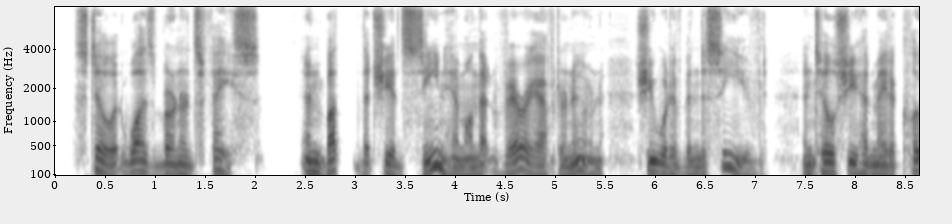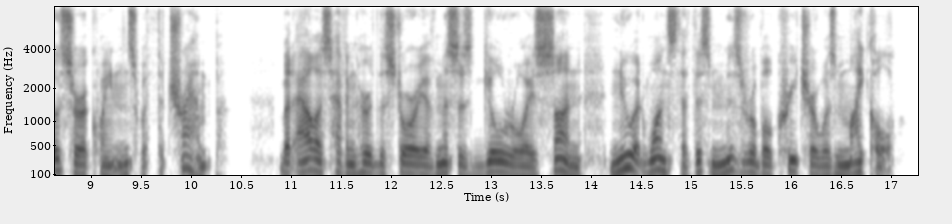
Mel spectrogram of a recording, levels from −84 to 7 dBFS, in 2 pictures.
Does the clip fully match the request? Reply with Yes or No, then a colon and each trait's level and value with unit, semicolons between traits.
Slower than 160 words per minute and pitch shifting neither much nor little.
No: average, 175 wpm; average, 3.9 semitones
